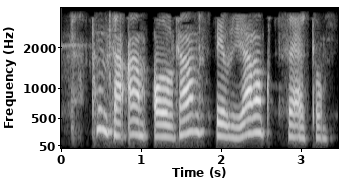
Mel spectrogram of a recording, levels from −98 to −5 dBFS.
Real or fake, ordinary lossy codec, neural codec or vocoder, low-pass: fake; MP3, 32 kbps; vocoder, 22.05 kHz, 80 mel bands, HiFi-GAN; 3.6 kHz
